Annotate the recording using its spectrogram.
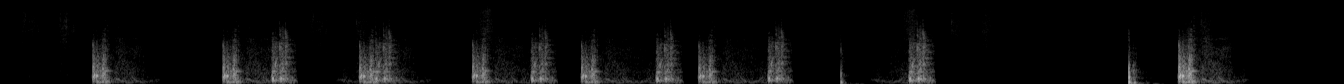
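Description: Blocks thud down one after another as they are placed.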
